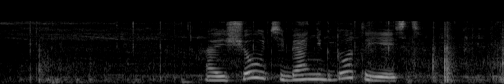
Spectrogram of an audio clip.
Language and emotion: Russian, neutral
